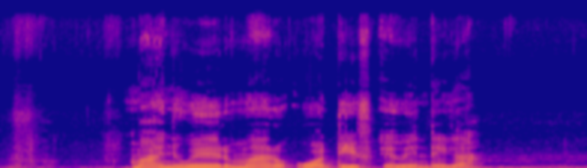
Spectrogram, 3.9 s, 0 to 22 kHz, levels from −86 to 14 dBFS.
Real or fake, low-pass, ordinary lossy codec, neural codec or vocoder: real; 19.8 kHz; none; none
